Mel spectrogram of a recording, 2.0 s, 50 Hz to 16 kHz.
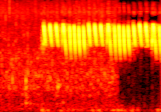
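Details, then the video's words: After a moment of soft background noise, a Sunda bush warbler starts its ngebren trill, a rapid run of high buzzy notes that continues to the end; recorded as tutor song for young cage birds. "Cigun Ngebren Gelombang Tawon Jeda || Masteran Ciblek Gunung 30 Menit"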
